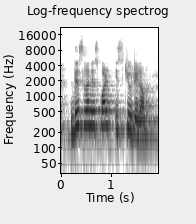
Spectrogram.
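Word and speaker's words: scutellum: दिख रहा है ना, दिस वन इज कॉल्ड स्क्यूटिलम।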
